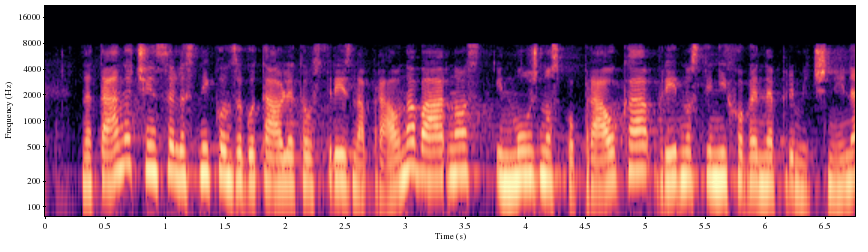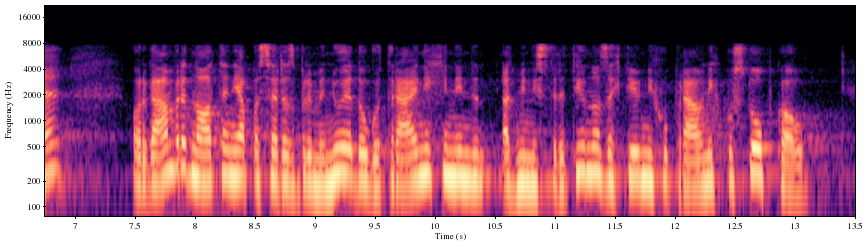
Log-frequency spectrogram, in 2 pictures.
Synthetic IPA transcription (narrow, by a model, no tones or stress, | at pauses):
nat̪anat͡ʃinsɛlast̪nikɔmzaɡɔt̪awljat̪awst̪ɾeːznapɾa̰ːwnaʋaɾnɔst̪inmoːʒnɔst̪̚pɔpɾawkaʋɾeːd̪nɔst̪inixɔʋɛnɛpɾɛmit͡ʃninɛ | ɔɾɡaːnʋɾɛd̪nɔːt̪ɛnjapasɛɾazbɾɛmɛnjuːjɛd̪ɔwɡɔt̪ɾajnixinad̪minist̪ɾat̪iwnɔzaxt̪eːwnixupɾaːwnixpɔst̪oːpkɔw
